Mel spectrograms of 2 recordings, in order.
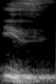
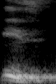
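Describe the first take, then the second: The two takes are said the same way.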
